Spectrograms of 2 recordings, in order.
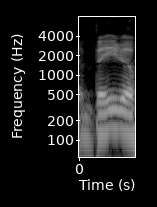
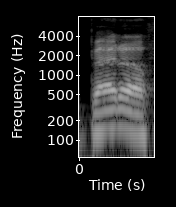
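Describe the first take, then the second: First: "beta" said BAY-tuh; first syllable of "beta" like "bay"; long-a pronunciation. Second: "beta" said BET-uh; short E in "beta", rhymes with "feta"; short-e pronunciation. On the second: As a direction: say "beta" like betta, the fish. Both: Real, not acted. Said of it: "can't even pronounce beta or beta".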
